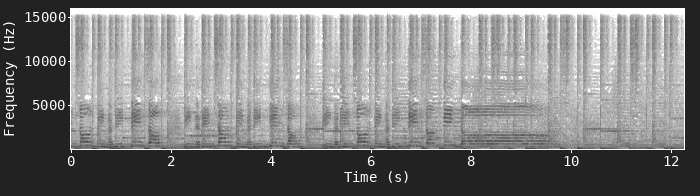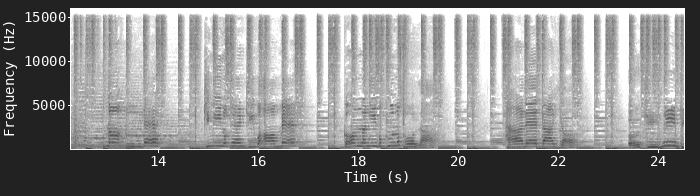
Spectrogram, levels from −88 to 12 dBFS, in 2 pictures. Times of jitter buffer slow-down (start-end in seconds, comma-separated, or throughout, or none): none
